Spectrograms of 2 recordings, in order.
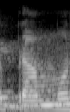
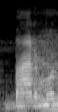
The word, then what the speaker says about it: ব্রাহ্মণ: রফলা আকার হয়েম মধ্যন অনেকে এ শব্দকে ব্রাহ্মণ বলে ব্রাহ্মণও বলে আবার অনেককে দেখলাম বারমন বলছে তো ওই শব্দের মত এই শব্দকেও আমাদের নাসিক্য ব্যঞ্জনকে প্রথমে উচ্চারণ করে হ ব্যঞ্জনকে কে পরে উচ্চারণ করতে হবে কি উচ্চারণ করতে হবে ব্রাহমণ ব্রাহমণ এবার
